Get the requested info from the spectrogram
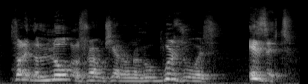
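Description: A man's voice: sits high, fast talker, a bit bright, echoey room. An actor playing a volatile young male criminal on the run, hot-tempered and barking orders. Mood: angry.

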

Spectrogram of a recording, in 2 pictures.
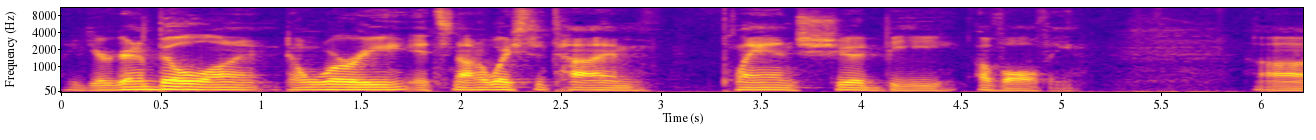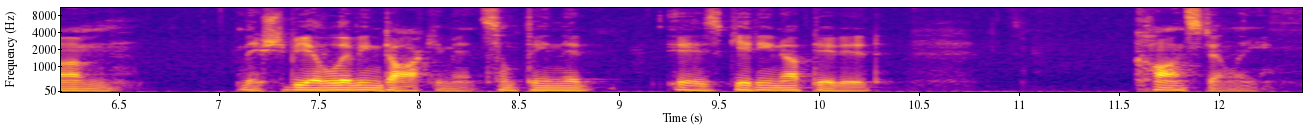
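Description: A North American man in his forties explaining practical advice to camera in measured, halting phrases. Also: low voice, fairly even intonation, mellow. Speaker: presenter of an emergency radio advice channel. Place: small furnished room at home, indoors.

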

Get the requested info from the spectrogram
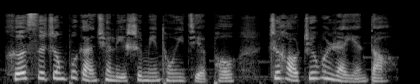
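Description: A woman's voice: lowish voice, sing-song, fairly quick. A woman reading scripted audiobook narration as the storyteller. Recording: music under the narration.

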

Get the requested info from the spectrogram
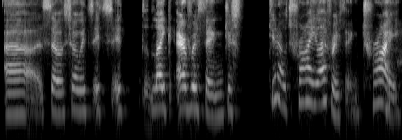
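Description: A woman's voice: a little high, a little slow, a bit bright. A middle-aged woman whose first language is Dutch, an illustrator talking animatedly about her watercolor workflow on a video call, often restarting her words. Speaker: traditional illustrator on an online panel. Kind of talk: casual conversation about art workflow. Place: cluttered art studio, indoors.

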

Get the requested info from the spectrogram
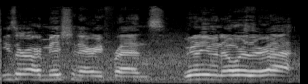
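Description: Upbeat young man vlogging, high voice. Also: level tone, brisk, heavy background noise. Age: young adult. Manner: joking, upbeat. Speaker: vlogger host. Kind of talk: casual vlog chat. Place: restaurant, hotel and theater, indoors. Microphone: handheld camera at arm's length.

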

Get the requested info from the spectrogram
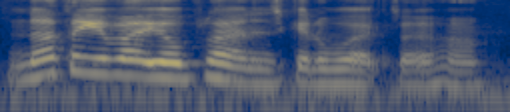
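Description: A woman's voice: mid-range voice, lively intonation, fast, a little mellow. Young woman reacting casually, noisy background. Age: young adult. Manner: informal, interjecting between read-out captions. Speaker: reaction video host. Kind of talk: casual reaction commentary, reading captions aloud. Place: small room at home, indoors. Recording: noticeable background noise.

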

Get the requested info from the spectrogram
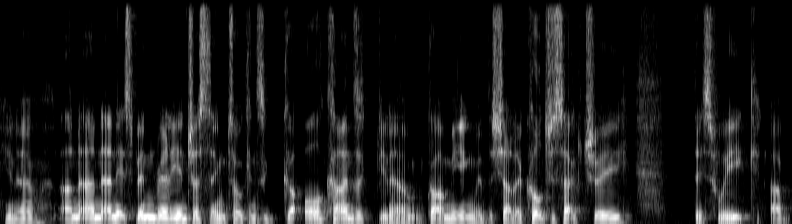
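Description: Deep gravelly guy in his 40s rambling on a video call from his living room, lots of restarts. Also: a little fast. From England. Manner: rambling, self-deprecating, many restarts. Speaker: guest songwriter. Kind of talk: casual podcast conversation. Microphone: desk mic on stand, video call.

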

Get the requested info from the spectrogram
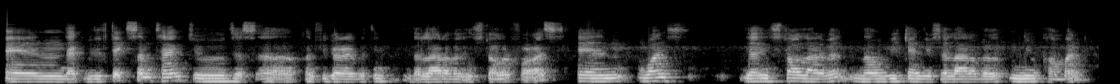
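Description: A man giving a screen-recorded coding tutorial, talking haltingly with many fillers and restarts. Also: medium pitch, fairly even intonation, gravelly, darkish tone. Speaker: programming tutor. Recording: roomy, dull lo-fi with faint hiss.

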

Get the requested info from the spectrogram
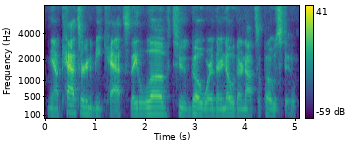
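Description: A man's voice: mid-range voice, flat delivery, unhurried, a bit bright. A man, chatting casually on a home live stream while losing his voice, rambling with many ums, filmed on a phone at arm's length in a small bedroom. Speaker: vlogger. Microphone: phone held at arm's length.

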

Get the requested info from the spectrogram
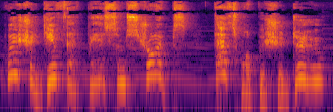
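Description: A gentle storybook zebra lady as a woman reader puts her on, soft-spoken and prim. The voice sits high and moves earnestly at a slow pace. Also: wildly swooping pitch, faint music behind, heavily acted. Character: prim, gentle female zebra from a picture book.

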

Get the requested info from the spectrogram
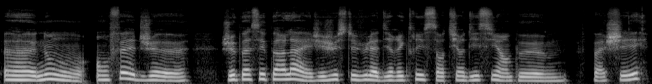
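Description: A woman's voice: mid-range voice, fairly even intonation, unhurried, dark tone, smooth, close to an everyday voice. A woman voicing a curious, hesitant new schoolgirl, the heroine of a visual novel game.

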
